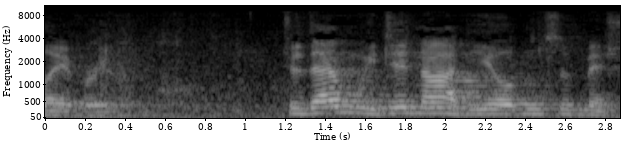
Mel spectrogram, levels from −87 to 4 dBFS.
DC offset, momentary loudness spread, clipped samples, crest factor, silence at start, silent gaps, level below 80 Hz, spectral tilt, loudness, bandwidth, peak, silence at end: under 0.1%; 20 LU; under 0.1%; 18 dB; 0 s; none; -60 dBFS; -6.5 dB/octave; -35 LUFS; 9.4 kHz; -18 dBFS; 0 s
